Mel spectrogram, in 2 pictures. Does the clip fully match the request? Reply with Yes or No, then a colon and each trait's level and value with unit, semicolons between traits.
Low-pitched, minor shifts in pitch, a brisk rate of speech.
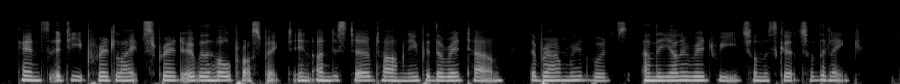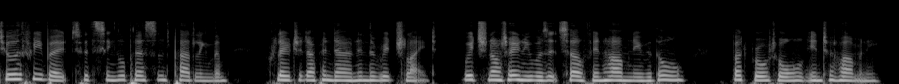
No: medium, 185 Hz; narrow, 1.4 semitones; fast, 210 wpm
